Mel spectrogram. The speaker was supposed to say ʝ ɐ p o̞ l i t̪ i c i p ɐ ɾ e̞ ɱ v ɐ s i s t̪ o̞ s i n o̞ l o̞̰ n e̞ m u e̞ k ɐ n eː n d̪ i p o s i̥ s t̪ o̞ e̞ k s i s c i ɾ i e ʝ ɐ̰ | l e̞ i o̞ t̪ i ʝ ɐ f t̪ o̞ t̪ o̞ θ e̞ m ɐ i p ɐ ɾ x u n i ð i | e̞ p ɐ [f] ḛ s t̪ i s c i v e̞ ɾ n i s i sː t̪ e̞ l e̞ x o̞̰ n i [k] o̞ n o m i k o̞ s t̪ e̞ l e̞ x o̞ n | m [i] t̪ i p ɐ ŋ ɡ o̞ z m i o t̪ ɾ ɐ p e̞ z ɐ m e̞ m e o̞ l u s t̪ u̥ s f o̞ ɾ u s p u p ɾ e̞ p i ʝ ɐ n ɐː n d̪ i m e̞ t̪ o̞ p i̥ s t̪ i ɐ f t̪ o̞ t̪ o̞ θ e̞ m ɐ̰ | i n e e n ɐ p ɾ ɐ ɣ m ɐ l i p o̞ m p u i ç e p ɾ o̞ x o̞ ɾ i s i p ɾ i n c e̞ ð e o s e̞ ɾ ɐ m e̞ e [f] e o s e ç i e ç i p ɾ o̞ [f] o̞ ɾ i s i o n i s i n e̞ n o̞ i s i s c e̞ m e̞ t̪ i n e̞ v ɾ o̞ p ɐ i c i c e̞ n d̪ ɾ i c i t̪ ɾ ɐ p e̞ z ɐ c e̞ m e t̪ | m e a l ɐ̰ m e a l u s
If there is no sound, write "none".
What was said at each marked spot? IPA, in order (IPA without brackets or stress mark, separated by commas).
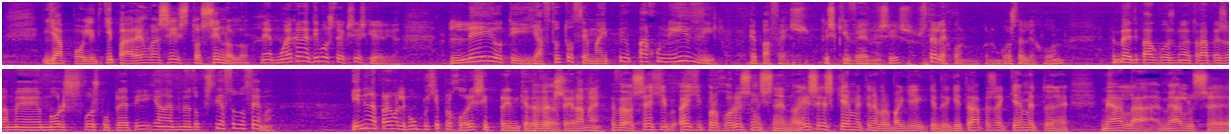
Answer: f, k, e, v, x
